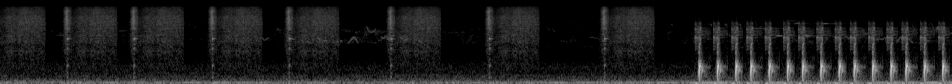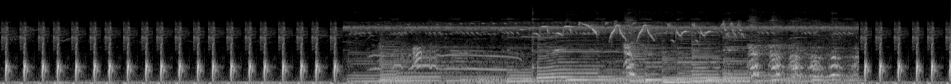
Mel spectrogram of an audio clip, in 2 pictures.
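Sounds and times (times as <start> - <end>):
short hissing bursts: 0.0 - 5.4, 6.0 - 6.6.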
